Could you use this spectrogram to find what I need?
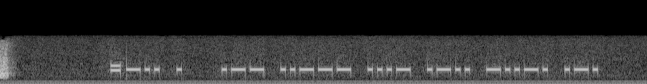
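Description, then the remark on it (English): A rapid string of short, clipped two-tone beeps in uneven groups, like keyed tones sent over a radio link, standing out above a steady band-limited hiss with no one talking. “I think he hit a beep.”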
